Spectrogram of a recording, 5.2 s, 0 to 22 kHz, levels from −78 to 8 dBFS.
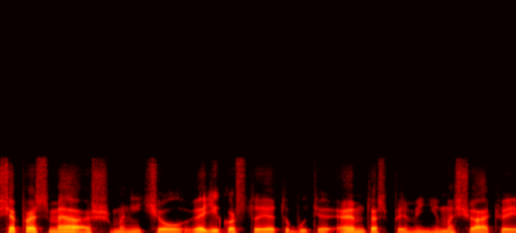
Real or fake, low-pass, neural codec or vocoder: fake; 7.2 kHz; codec, 16 kHz, about 1 kbps, DyCAST, with the encoder's durations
